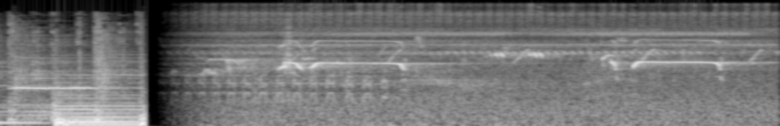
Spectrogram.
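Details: Legge's hawk-eagle, Yala National Park, Sri Lanka: two shrill, high whistled calls about two seconds apart, each a quick rising note drawn into a long level whistle, after a short burst of music.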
